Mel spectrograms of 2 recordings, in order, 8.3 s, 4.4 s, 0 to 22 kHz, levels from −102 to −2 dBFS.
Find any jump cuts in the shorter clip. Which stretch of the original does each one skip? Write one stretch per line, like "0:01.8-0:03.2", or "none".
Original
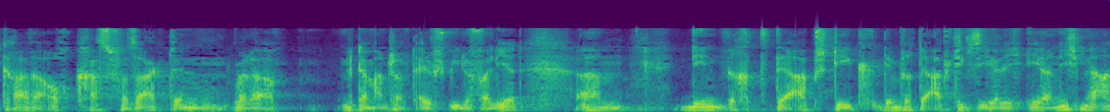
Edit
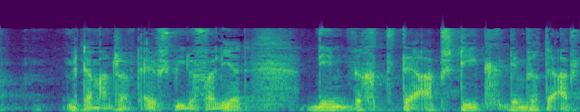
0:04.3-0:05.0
